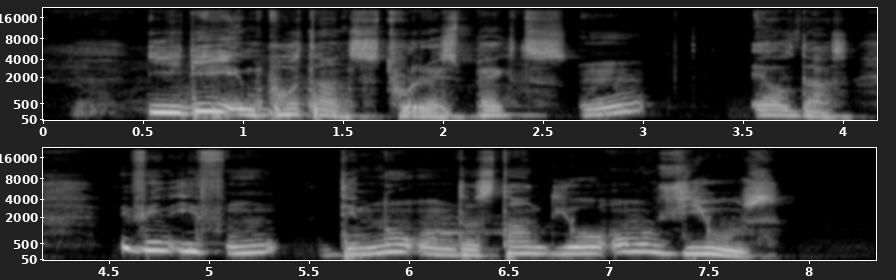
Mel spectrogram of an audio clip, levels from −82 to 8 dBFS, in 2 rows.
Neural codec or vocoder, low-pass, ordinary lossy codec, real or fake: none; none; none; real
